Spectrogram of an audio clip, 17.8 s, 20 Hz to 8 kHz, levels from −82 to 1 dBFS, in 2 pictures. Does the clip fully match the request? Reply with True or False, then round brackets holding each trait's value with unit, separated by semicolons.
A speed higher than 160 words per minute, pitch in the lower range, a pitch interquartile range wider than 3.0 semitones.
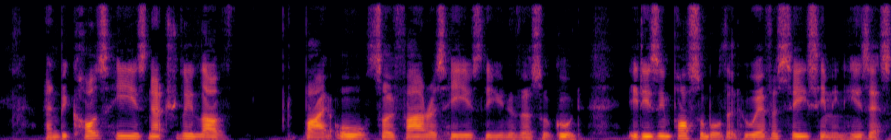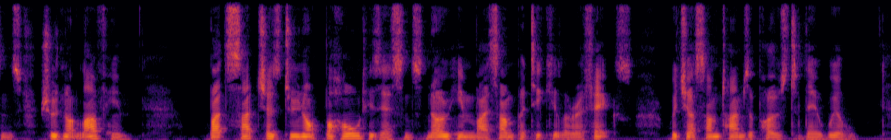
False (170 wpm; 115 Hz; 2.7 semitones)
